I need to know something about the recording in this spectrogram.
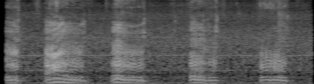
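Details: A toy poodle growls in a small indoor space, giving five rough, rumbling growls about one second apart, each swelling and then fading.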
